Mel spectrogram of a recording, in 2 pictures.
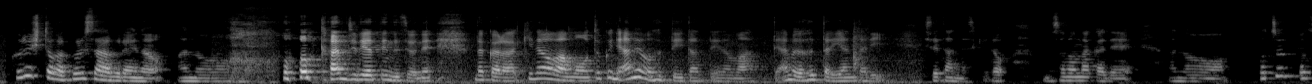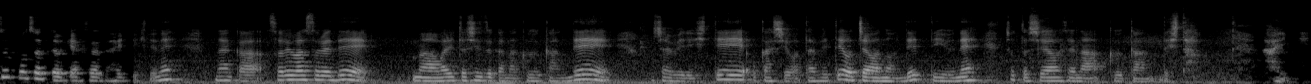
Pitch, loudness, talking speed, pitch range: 170 Hz, -30 LUFS, 350 characters per minute, 150-215 Hz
